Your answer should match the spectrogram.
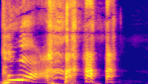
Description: Lunge

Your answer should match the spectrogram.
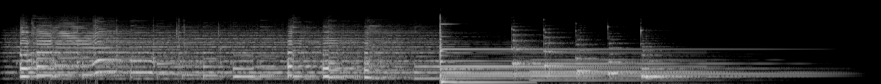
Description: Bari Sax

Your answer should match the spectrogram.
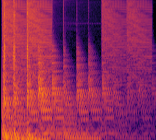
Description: Bonus Stage Jingle; Art of Fighting Ryuuko no Ken; Genesis

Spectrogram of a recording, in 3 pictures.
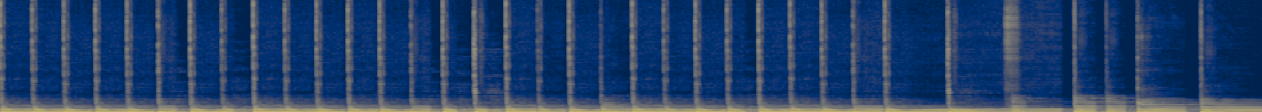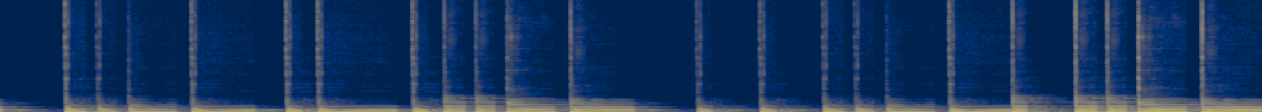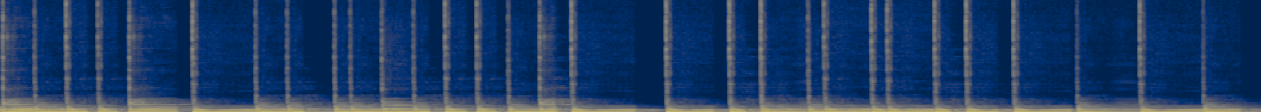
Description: Bass

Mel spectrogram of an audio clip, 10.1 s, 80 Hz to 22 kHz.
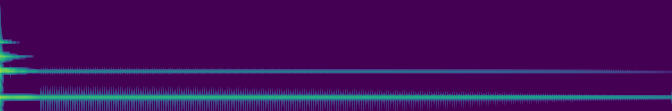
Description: DX7 Strike

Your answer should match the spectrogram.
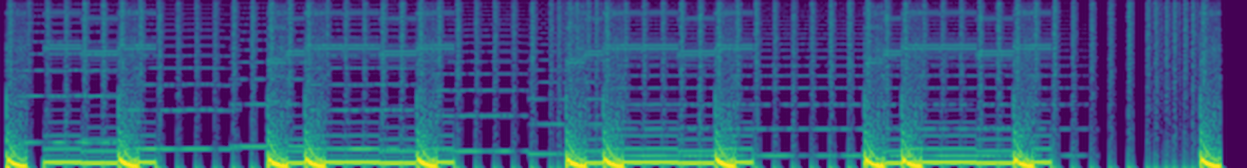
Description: Logo (NES Version); Ocean; Darkman

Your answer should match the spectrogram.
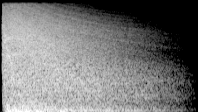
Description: Laser gun

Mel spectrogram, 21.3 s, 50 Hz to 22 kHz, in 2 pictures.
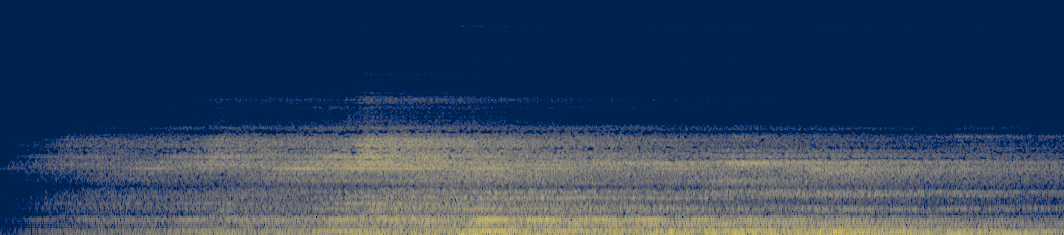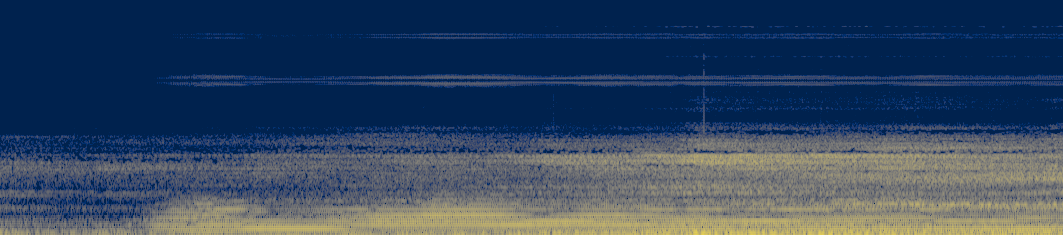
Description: Dark Ambient; kholat gamerip 2015

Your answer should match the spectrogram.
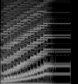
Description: Item Taken; pippols msx scc i

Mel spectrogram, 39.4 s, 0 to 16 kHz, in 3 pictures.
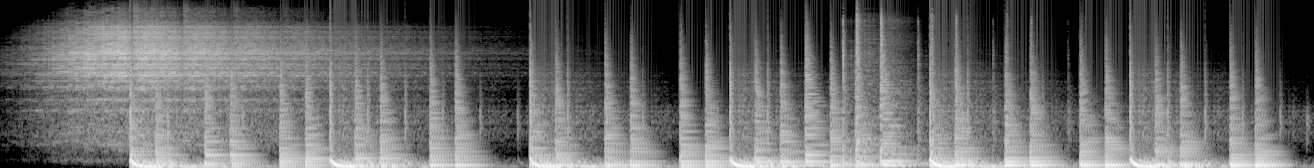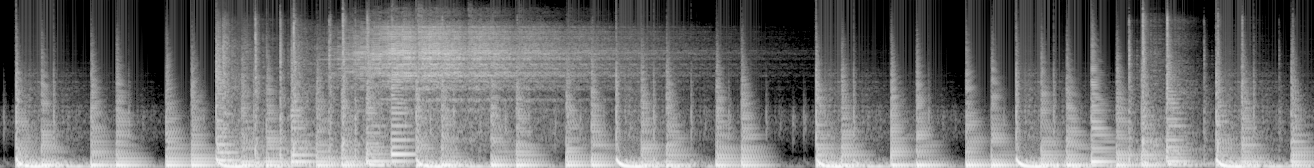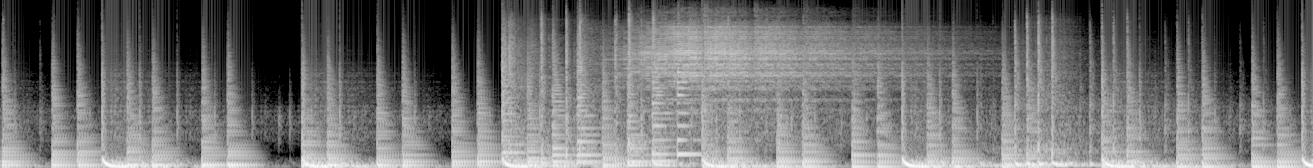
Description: Music Pulse Loop 120BPM; gamerip; Zombie Army Trilogy; PS4

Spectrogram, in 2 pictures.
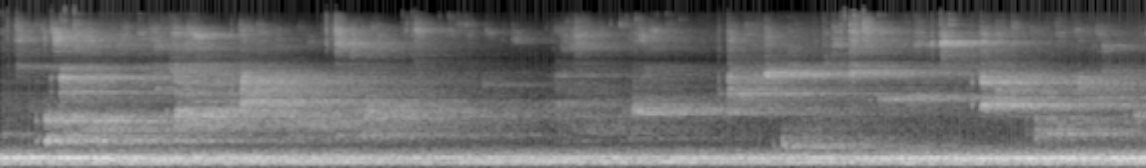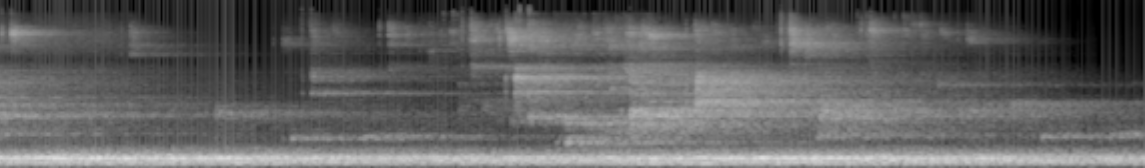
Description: Cave; Poker Quest Swords and Spades

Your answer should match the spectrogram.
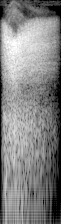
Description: soul pickup; gamerip; Hollow Knight

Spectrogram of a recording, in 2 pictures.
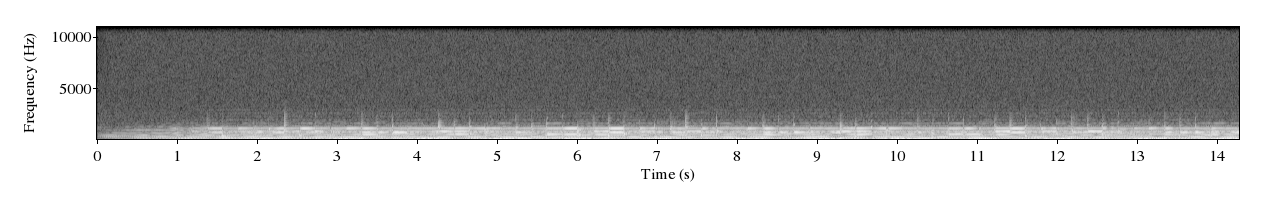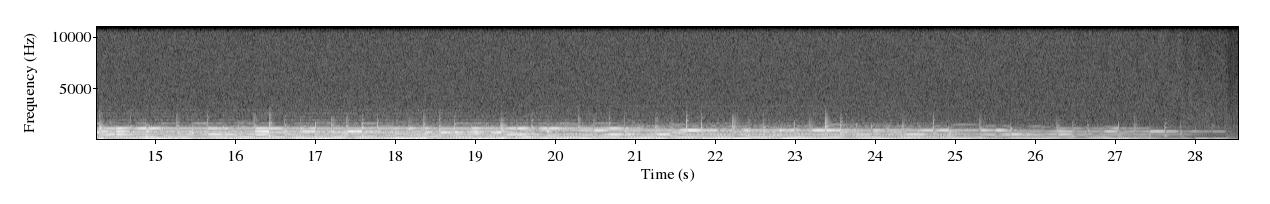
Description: Pad; Great Eagle 2

